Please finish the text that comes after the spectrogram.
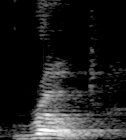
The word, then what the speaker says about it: wrote: a rule breaker and we've got a WR silent W bar C R he powering up the Oh wrote so if we were to tap it out we would just hear her out three sounds that's why it's a rule breaker it's got five letters but only three sounds okay let's count some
